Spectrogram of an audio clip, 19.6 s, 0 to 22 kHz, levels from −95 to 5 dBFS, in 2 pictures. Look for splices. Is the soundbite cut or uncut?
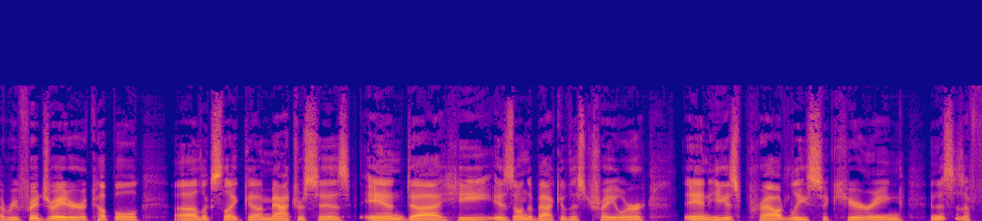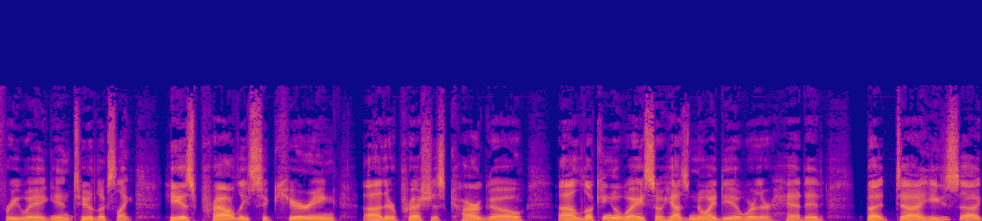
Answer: cut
